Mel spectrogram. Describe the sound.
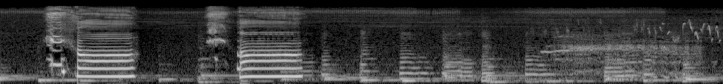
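Voices imitating a donkey's bray: two loud, harsh hee-haw calls in quick succession, followed by a stretch of softer, wavering vocal noises.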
